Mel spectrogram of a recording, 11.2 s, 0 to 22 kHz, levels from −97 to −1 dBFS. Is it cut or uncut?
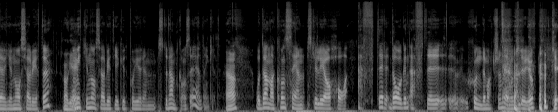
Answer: uncut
